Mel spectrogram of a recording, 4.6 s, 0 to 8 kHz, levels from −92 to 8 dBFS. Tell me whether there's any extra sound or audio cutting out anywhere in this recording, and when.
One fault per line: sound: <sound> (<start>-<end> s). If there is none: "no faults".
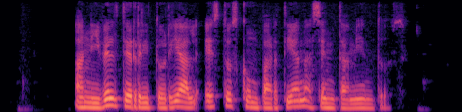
no faults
